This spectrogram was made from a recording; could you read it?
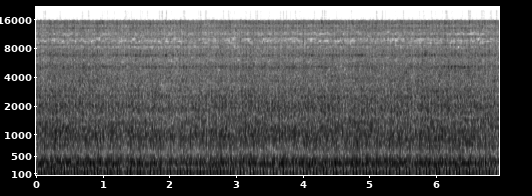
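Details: Gravely Model L tractor with governor, already run earlier, after its blown head gasket was replaced; even single-cylinder thump at about four beats a second, steady governed speed, no misses or knocks. Runs well, though an oil leak remains to be found.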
